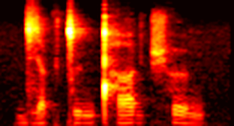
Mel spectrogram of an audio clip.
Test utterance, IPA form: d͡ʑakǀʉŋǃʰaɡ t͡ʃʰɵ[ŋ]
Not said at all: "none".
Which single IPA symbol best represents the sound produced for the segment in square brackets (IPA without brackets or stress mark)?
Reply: ŋ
